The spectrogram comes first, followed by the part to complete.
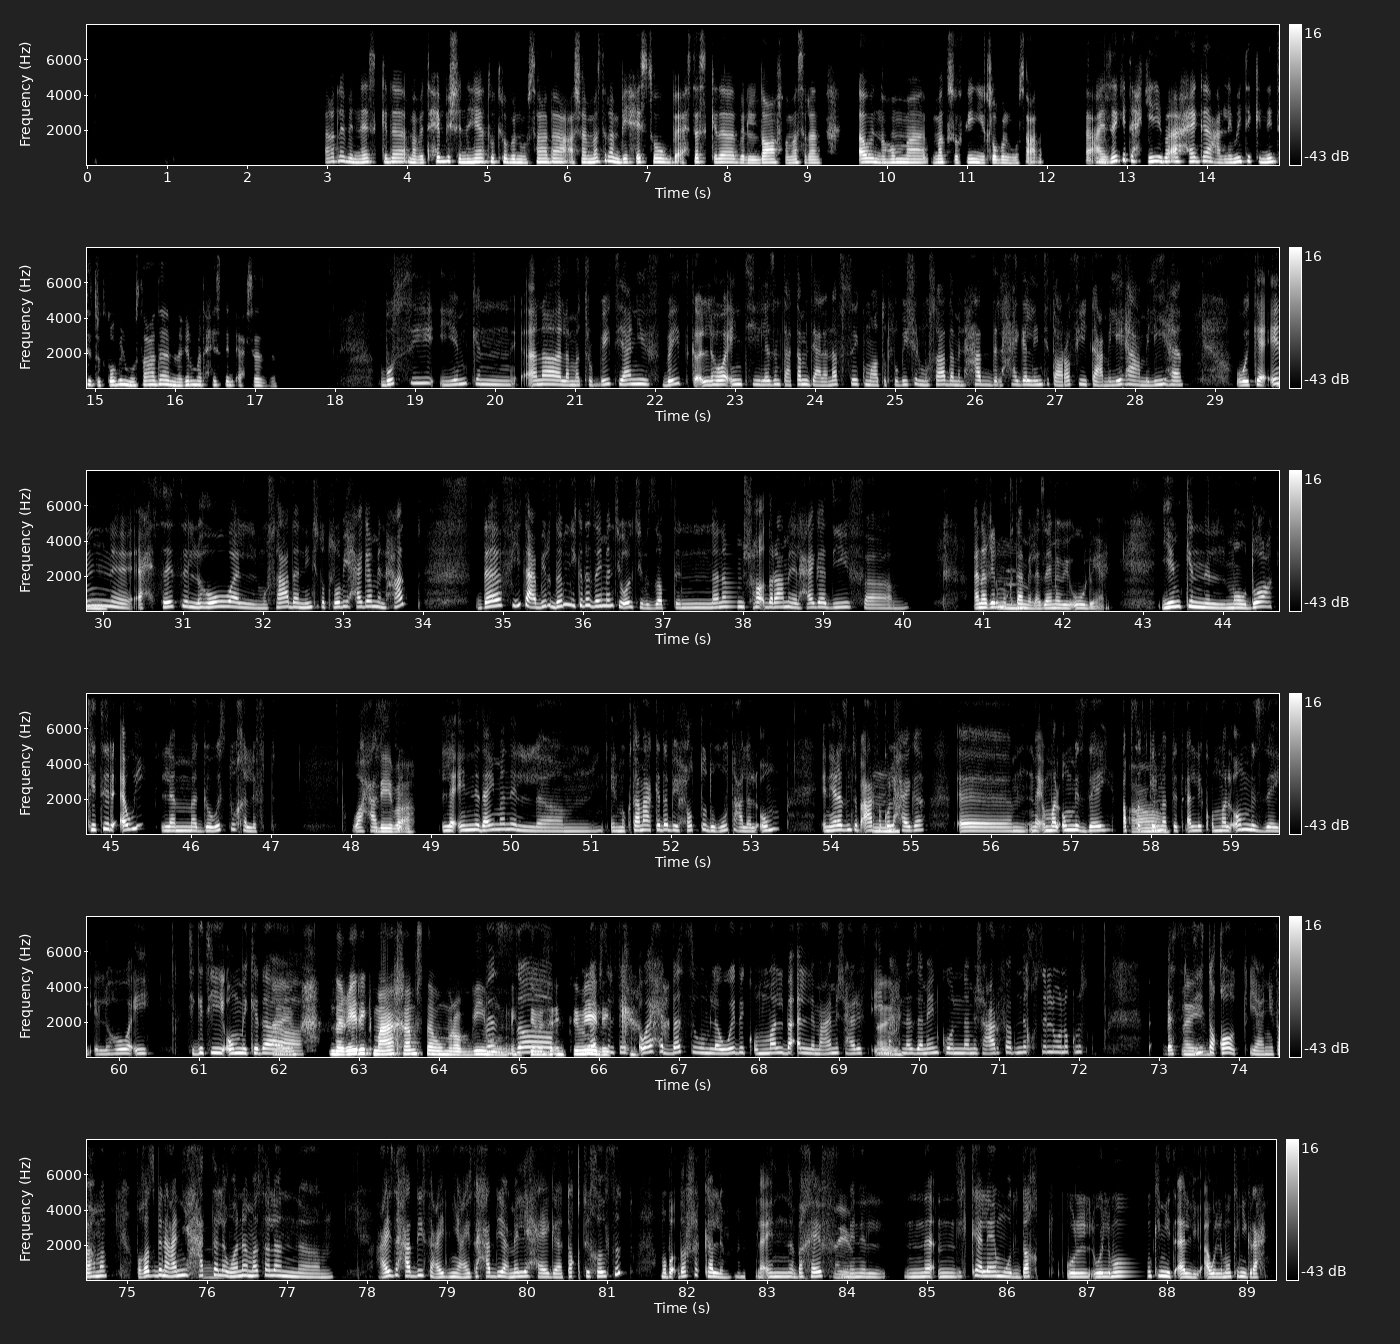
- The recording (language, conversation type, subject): Arabic, podcast, إحكيلي عن تجربة علمتك إزاي تطلب المساعدة من غير ما تحس بالعار؟
- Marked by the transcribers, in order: distorted speech; tapping; tsk; laughing while speaking: "أنتِ م أنتِ مالِك؟"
